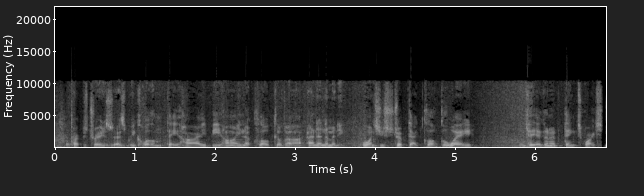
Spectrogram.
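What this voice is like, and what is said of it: Strong New York Brooklyn accent. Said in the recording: “his accent is so mafioso New York Italian that it's unbelievable ... that New York Brooklyn accent is so strong”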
